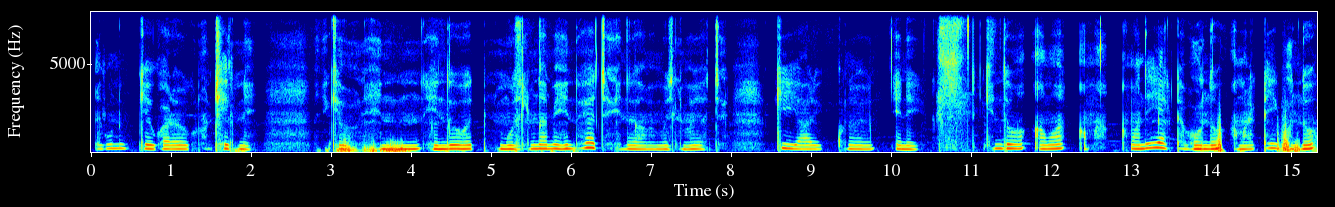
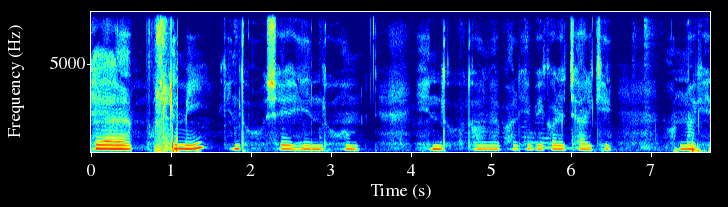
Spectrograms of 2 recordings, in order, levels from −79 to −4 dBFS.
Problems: none marked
